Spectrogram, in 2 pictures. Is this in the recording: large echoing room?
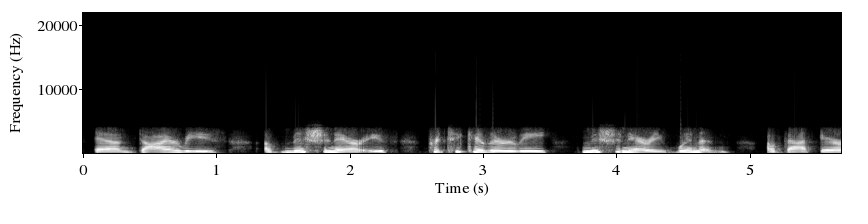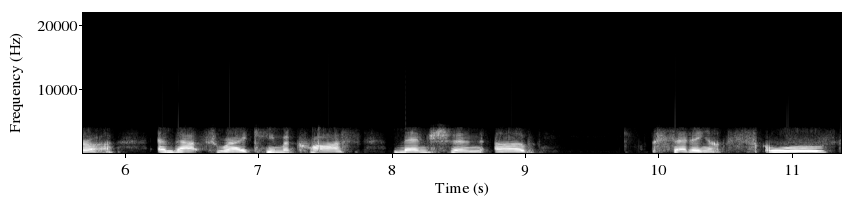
no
